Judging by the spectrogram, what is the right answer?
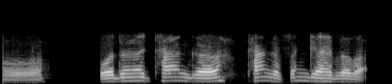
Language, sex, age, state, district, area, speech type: Manipuri, male, 30-45, Manipur, Churachandpur, rural, conversation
